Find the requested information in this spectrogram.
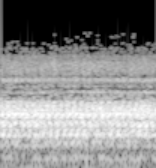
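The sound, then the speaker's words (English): The engine of a stopped car idles steadily with a low, even rumble and faint vibration, holding a constant level throughout with no voices. “The car has stopped.”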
